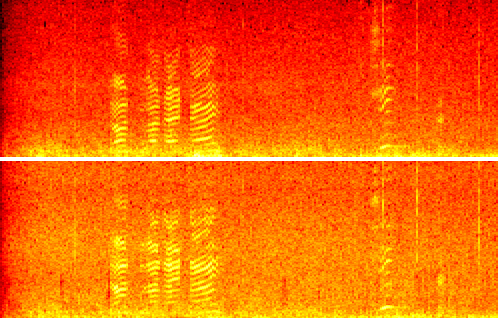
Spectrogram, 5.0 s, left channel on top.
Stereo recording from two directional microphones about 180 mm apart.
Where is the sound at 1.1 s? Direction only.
60° left (ahead or behind).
